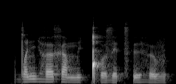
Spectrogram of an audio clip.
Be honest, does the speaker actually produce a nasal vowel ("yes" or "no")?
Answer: no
